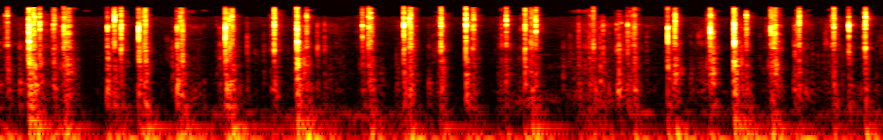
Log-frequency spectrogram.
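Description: Long fingernails tap steadily across the keys of a full-size, hollow plastic computer keyboard with color-changing backlit keys. Each press makes a short, bright plastic click over a low rumble. The clicks follow one another in quick, uneven succession.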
